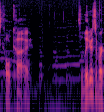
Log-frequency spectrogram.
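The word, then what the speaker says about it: Kolkhoz: I've been saying Kolkoj. It's Kolkai.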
